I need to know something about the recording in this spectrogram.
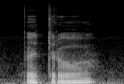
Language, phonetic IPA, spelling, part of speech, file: Ukrainian, [peˈtrɔ], Петро, proper noun, Uk-Петро.ogg
- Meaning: 1. Peter, one of the twelve apostles 2. a male given name, Petro, equivalent to English Peter 3. a transliteration of the Belarusian male given name Пятро́ (Pjatró)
